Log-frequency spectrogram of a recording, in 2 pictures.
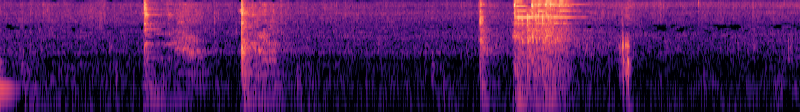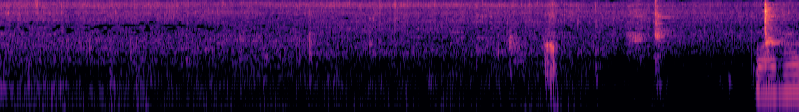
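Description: Food sizzling as it fries in a hot pan, with several light knocks and clicks of a utensil against the pan. A brief, louder noisy burst comes about two and a half seconds in.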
